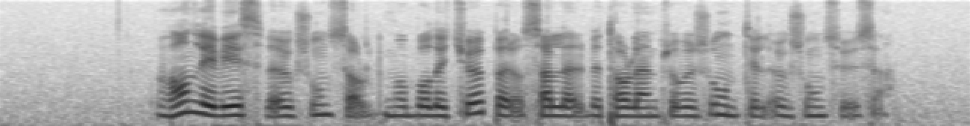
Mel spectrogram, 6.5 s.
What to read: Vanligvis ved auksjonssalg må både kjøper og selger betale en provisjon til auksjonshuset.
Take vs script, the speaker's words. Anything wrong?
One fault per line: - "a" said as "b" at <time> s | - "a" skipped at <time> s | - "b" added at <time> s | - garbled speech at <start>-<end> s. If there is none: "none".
none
